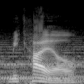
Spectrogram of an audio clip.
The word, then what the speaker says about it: Mikhail: Yeah, that's Mikhail. I thought it was just a weird way to say Miguel, but no, that's his name actually is pronounced that way because it's spelled that way.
